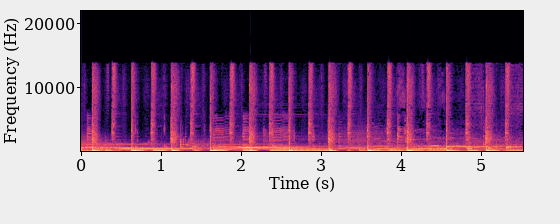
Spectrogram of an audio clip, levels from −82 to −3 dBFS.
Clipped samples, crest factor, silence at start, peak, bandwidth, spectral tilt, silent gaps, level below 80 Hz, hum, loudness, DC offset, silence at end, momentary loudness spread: under 0.1%; 14 dB; 0 s; 0 dBFS; 14.5 kHz; -5.5 dB/octave; none; -18 dBFS; none; -16 LUFS; under 0.1%; 0 s; 3 LU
